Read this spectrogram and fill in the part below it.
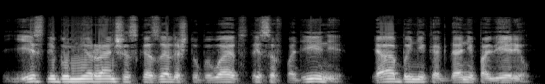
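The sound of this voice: Fairly even intonation marks this unforced reading voice, heard over a quiet background.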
